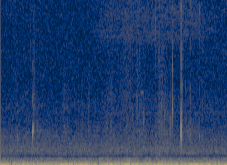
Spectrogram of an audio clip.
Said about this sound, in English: But sometimes the highway can sound like the ocean if you listen to it in the right frame of mind for that.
